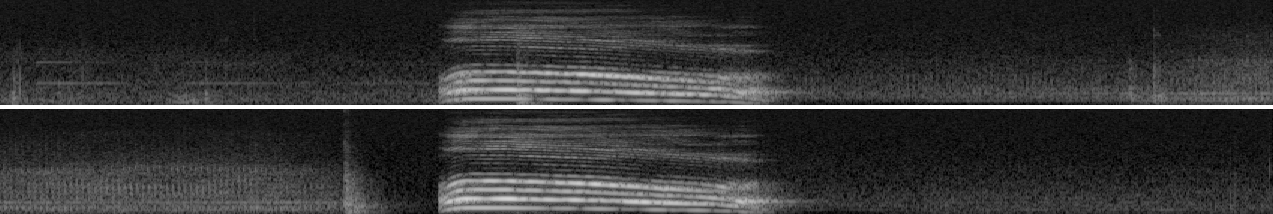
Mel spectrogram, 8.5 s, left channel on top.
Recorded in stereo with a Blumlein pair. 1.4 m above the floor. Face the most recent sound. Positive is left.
turn(degrees=-10)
